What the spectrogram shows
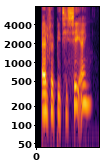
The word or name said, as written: alfabetisering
